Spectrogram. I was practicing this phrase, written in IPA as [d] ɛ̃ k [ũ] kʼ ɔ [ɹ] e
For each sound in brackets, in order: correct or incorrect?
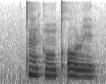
incorrect: t, incorrect: õ, correct

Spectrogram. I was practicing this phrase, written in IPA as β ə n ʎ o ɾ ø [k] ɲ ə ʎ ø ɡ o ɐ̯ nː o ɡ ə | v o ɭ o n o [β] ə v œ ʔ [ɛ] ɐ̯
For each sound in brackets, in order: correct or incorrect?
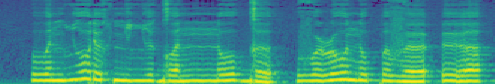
incorrect: x, incorrect: p, incorrect: ø

